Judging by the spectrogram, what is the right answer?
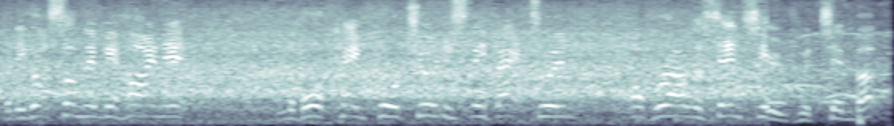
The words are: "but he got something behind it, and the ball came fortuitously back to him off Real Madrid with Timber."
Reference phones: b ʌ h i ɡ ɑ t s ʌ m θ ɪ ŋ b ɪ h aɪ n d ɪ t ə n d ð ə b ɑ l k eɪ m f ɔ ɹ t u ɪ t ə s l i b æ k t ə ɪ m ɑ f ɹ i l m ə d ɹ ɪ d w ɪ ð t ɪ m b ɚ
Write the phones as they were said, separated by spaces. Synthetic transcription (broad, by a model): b ʌ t i ɡ ɑ t s ʌ m θ ɪ ŋ b ɪ h aɪ n d ɪ t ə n ð ə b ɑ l k eɪ m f ɔ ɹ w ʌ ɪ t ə s l i b æ k t ə ɪ m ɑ p ɹ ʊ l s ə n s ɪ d w ɪ ð t ɪ m b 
